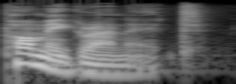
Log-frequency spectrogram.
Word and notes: pomegranate: British English

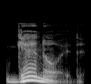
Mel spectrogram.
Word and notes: ganoid: British English

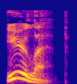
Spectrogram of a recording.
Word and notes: earlap: British English

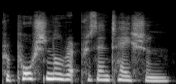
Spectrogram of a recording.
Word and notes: proportional representation: British English

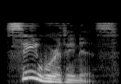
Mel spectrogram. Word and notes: seaworthiness: British English

